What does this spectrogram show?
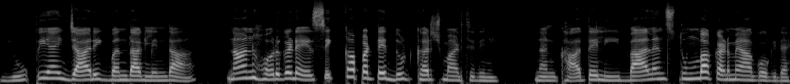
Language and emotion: Kannada, sad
